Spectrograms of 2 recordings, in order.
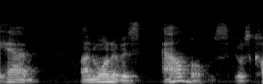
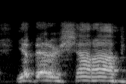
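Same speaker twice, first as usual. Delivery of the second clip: play-acted, pitched-up yelling; 8 semitones higher than usual. Retelling bodyguards yelling at a musician: imitating bodyguards yelling. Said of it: "they're all yelling at [name]".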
